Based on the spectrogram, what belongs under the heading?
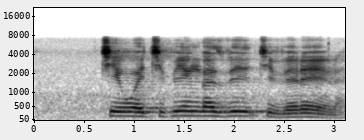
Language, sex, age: Venda, male, 24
